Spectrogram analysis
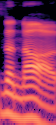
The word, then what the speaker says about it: Nana: I think it's Nana is how I've heard her say it.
